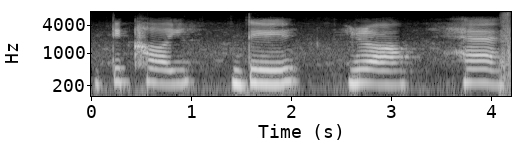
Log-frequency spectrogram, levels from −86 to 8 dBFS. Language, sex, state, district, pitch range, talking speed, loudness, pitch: Hindi, male, Punjab, Fazilka, 215-230 Hz, 55 wpm, -13 LUFS, 220 Hz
